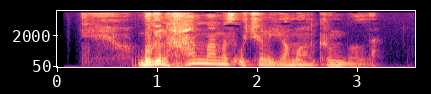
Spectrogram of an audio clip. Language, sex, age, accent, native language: Uzbek, male, 25-34, Surxondaryo, Uzbek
